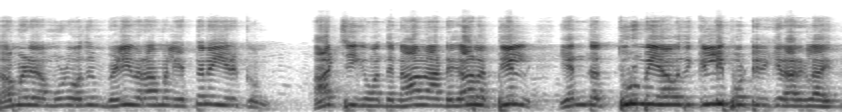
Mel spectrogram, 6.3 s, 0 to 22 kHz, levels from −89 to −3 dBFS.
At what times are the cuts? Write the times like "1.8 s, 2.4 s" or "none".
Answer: 2.2 s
